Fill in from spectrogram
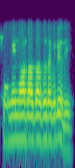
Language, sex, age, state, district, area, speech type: Punjabi, male, 45-60, Punjab, Barnala, rural, conversation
